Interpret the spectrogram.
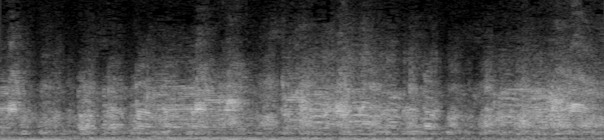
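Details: A crowd of Toulouse geese in a backyard, flying and feeding, keep up a high, thin, overlapping honking without pause, with a low hum underneath.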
